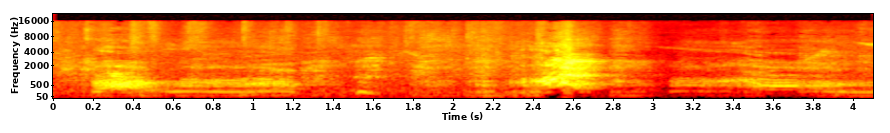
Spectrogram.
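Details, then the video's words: Dogs at play, a Siberian Husky with a Labrador: drawn-out harmonic grumbling yowls, a brief low huff, then a louder arching howl-bark before a softer wavering moan. "Play with siberian husky and Labrador หมาชวนเล่น"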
